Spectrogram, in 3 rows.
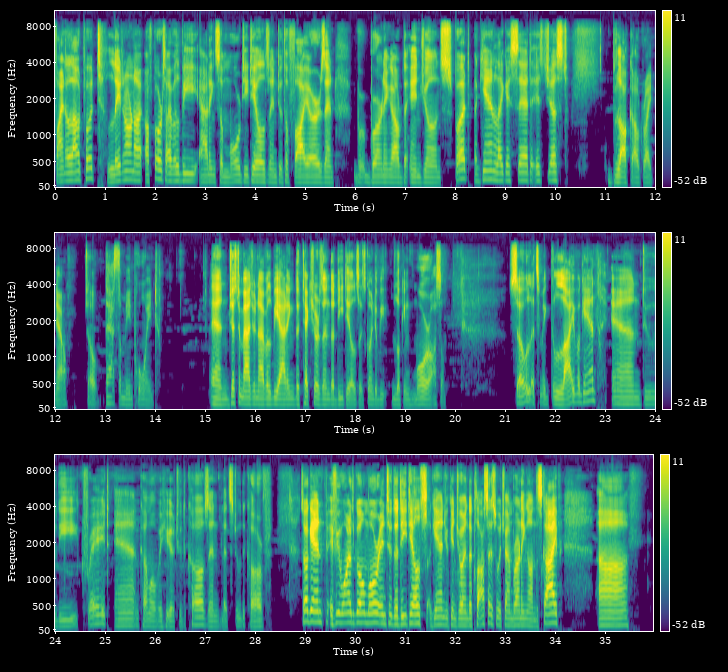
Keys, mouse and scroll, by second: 9.4 alt+middle click, 9.8 alt+scroll down 1, 10.1 alt+click, 10.5 alt+middle click, 10.7 alt+right click, 10.9 alt+click, 11.3 alt+middle click, 11.5 alt+right click, 11.7 alt+click, 12.1 alt+middle click, 12.5 alt+scroll down 1, 12.7 alt+right click, 13.0 alt+click, 13.3 alt+middle click, 13.6 alt+right click, 13.8 alt+click, 14.2 alt+middle click, 14.4 alt+right click, 14.6 alt+click, 15.1 alt+middle click, 15.5 alt+scroll down 1, 15.7 alt+click, 17.0 alt+middle click, 17.2 alt+right click, 17.4 alt+click, 17.8 alt+middle click, 18.0 alt+right click, 18.2 alt+click, 18.6 alt+middle click, 19.0 alt+scroll down 1, 19.2 alt+click, 19.7 alt+right click, 20.0 alt+middle click, 20.5 alt+middle click, 20.9 alt+scroll down 1, 21.1 alt+click, 22.7 alt+middle click, 22.9 alt+right click, 23.1 alt+click, 23.5 alt+middle click, 23.7 alt+right click.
